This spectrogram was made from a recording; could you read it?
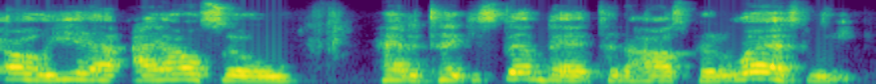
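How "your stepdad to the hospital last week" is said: ordinary talk, nothing marked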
